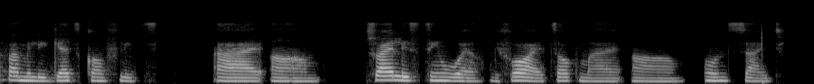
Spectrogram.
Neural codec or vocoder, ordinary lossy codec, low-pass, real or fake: codec, 16 kHz in and 24 kHz out, 1 kbps, XY-Tokenizer; Opus, 64 kbps; 7.2 kHz; fake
